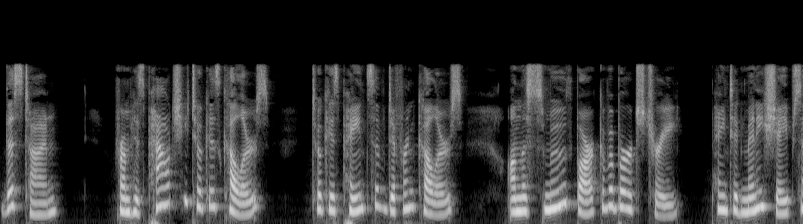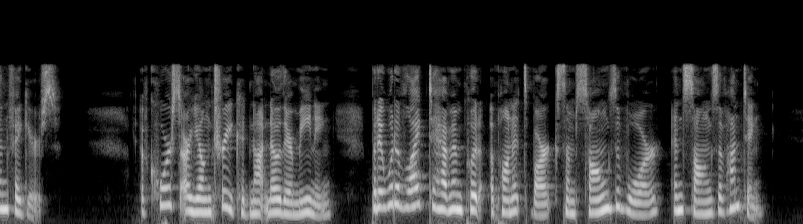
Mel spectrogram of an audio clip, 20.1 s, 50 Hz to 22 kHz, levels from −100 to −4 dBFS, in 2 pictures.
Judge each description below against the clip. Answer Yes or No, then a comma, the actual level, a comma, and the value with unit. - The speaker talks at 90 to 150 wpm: No, average, 175 wpm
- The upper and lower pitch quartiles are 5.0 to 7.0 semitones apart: Yes, average, 5.3 semitones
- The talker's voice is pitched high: Yes, high, 220 Hz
